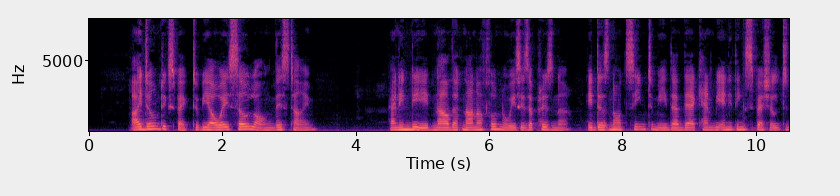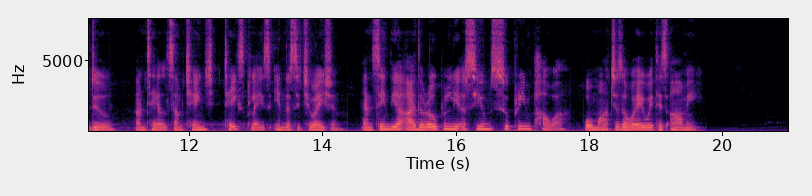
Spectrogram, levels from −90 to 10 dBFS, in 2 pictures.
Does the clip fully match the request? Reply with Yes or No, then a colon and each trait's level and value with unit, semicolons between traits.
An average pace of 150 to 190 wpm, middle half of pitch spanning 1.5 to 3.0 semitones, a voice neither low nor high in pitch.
Yes: average, 155 wpm; narrow, 2.6 semitones; medium, 155 Hz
